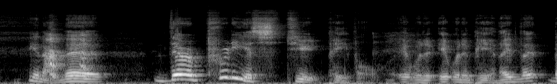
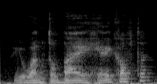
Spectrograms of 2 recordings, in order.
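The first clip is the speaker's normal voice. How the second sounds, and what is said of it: Put-on Russian accent. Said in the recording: “That's my accent... chillingly authentic”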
